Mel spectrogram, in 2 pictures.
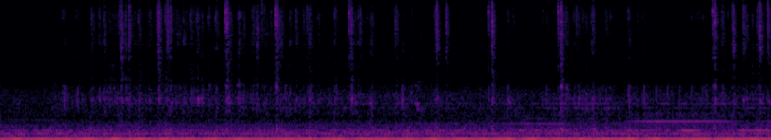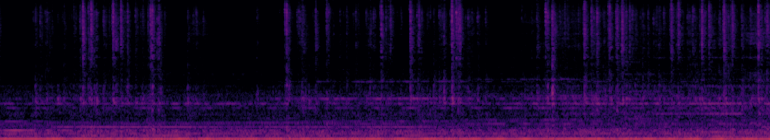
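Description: Steady typing on a computer keyboard, quick irregular key clicks, over a constant low hum. Faint muffled television sound, with bits of music, comes through from another room.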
